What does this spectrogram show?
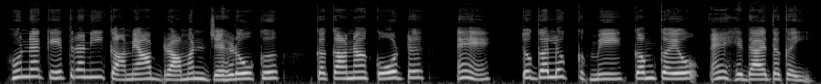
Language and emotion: Sindhi, neutral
